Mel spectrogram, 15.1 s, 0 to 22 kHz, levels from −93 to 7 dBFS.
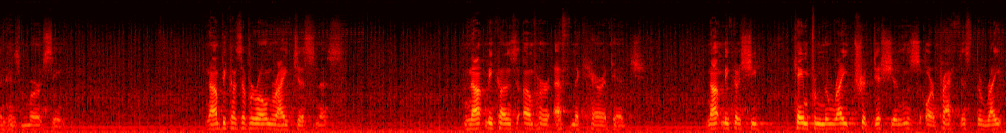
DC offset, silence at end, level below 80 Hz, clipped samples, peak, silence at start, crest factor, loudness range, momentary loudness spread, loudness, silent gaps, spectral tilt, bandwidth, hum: under 0.1%; 0 s; -58 dBFS; under 0.1%; -18 dBFS; 0 s; 22 dB; 5 LU; 21 LU; -40 LUFS; none; -5 dB/octave; over 20 kHz; 60 Hz at -60 dBFS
